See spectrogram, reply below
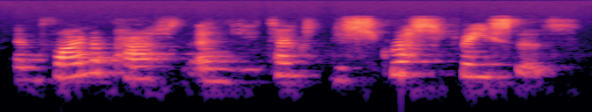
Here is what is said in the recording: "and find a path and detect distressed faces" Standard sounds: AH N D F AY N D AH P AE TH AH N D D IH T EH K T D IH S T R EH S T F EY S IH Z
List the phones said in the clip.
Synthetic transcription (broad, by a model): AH N F AY N AH P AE T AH N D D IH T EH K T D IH S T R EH S F EY S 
